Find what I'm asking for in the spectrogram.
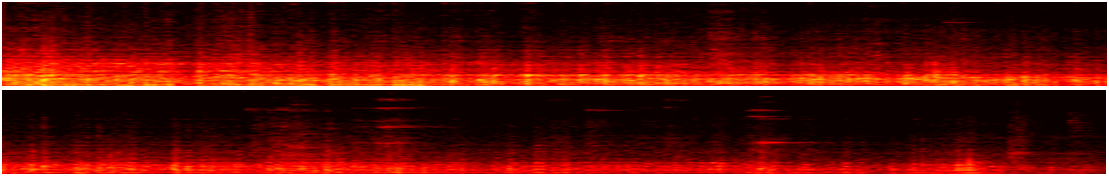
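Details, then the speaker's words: Worn Nissan X-Trail CVT gearbox bearing spun by hand: a rough, gritty whirring that fades as it coasts down; this whining hum reached the cabin while driving. "jadi bunyi berdesing inilah yang akan keluar DPD dalam menghebohkan dan sampai kita seni bilik itu memandu kriteria transfer kita tak selesai sebab bunyi berdengung tuh sampai ke dalam kabin"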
